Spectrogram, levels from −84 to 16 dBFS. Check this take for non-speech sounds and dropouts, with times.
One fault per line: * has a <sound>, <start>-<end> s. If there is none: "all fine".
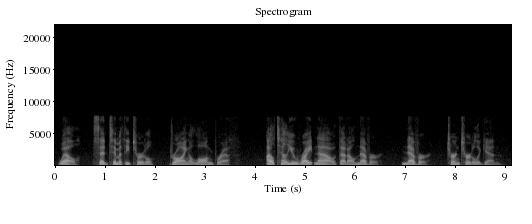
all fine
